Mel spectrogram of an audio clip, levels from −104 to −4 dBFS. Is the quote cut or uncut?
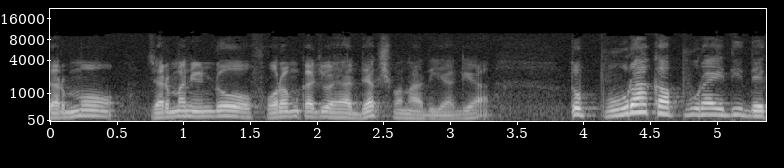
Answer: uncut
